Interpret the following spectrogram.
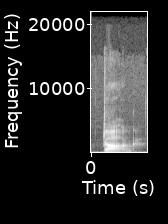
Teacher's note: this is going to be the open mid, rounded back, dog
